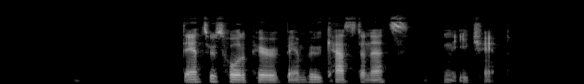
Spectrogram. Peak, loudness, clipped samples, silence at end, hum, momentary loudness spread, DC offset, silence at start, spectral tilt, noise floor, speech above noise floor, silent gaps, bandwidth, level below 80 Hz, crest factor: -4 dBFS; -27 LUFS; under 0.1%; 0.9 s; none; 10 LU; under 0.1%; 1.85 s; -1 dB/octave; under -90 dBFS; over 62 dB; none; 10.5 kHz; -82 dBFS; 26 dB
